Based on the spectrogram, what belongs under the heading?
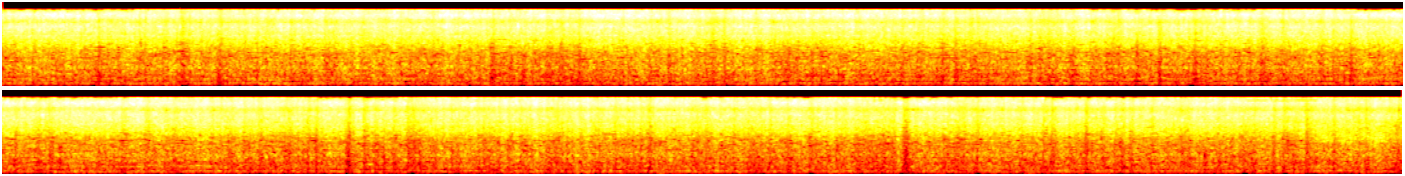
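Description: Heavy rain pouring down onto a dirt road and trees, a steady loud hiss.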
